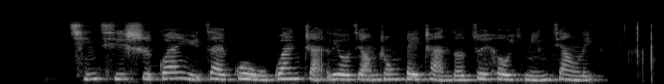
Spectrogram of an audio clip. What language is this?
Chinese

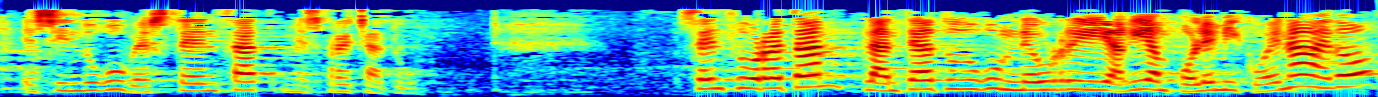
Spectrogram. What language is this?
Basque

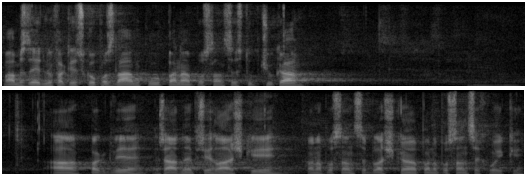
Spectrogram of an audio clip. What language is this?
Czech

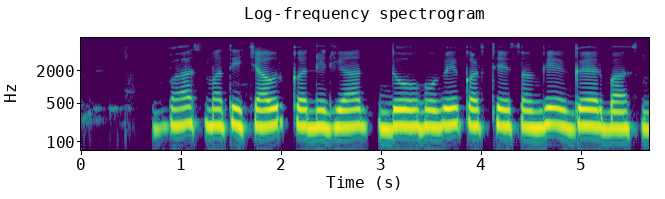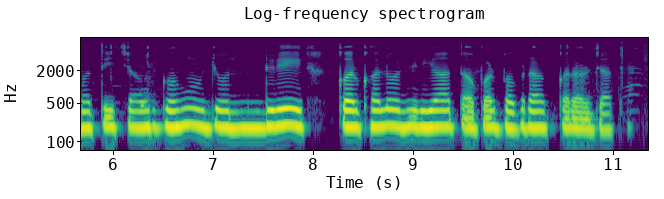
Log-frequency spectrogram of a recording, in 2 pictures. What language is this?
Chhattisgarhi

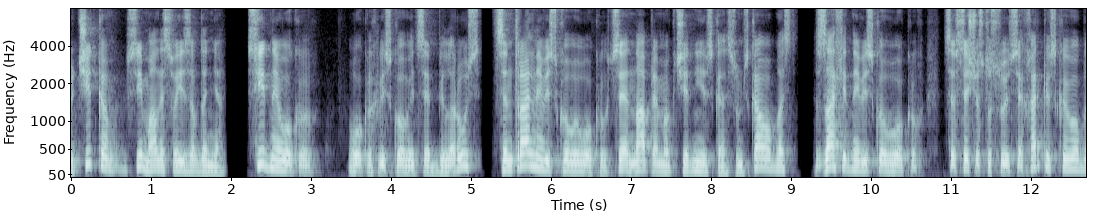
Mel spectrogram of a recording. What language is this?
Ukrainian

